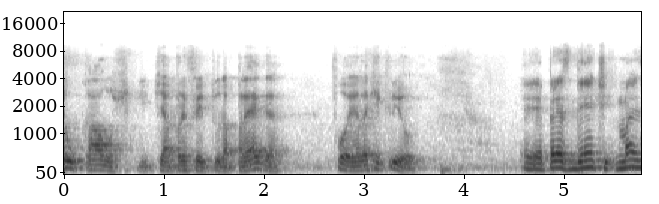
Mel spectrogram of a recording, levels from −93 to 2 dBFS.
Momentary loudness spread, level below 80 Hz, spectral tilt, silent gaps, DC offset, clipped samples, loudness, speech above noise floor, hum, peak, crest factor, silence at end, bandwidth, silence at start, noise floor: 15 LU; -64 dBFS; -7 dB/octave; none; under 0.1%; under 0.1%; -28 LUFS; 27 dB; none; -10 dBFS; 18 dB; 0 s; 9 kHz; 0 s; -54 dBFS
